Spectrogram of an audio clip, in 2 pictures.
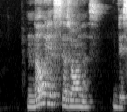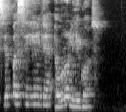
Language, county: Lithuanian, Šiauliai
